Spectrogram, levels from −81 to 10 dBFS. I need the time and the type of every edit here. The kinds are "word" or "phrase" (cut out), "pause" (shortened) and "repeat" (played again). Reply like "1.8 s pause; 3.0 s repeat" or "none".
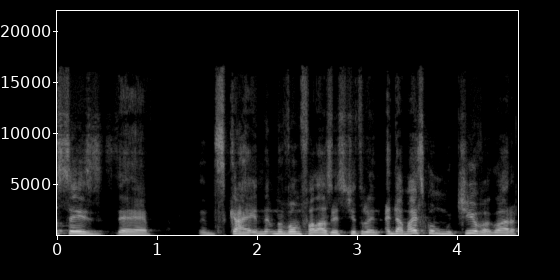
2.7 s word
